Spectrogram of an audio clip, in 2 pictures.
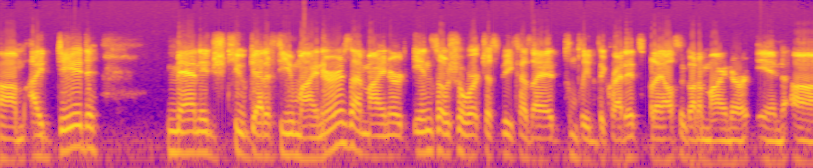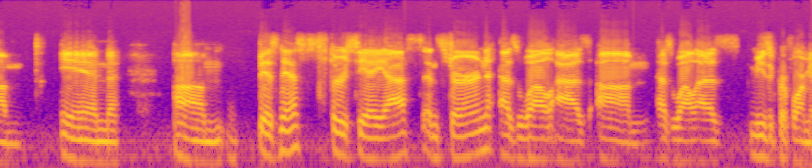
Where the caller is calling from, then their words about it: Los Angeles, California, United States; I am calling from sunny Los Angeles.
